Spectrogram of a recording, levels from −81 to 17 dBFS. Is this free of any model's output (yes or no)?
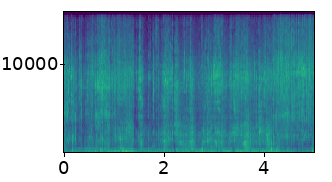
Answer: no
